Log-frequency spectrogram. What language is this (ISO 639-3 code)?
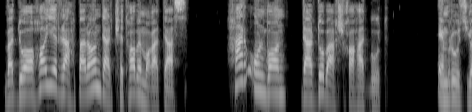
fas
